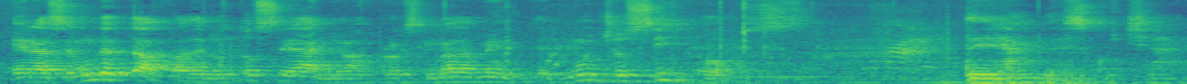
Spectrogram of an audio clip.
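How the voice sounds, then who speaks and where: A man's voice: mid-range voice, moderate pace, background noise. A man preaching a sermon, leading call-and-response and acting out family dialogues. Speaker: pastor. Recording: echoey church hall, distant mic, congregation.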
